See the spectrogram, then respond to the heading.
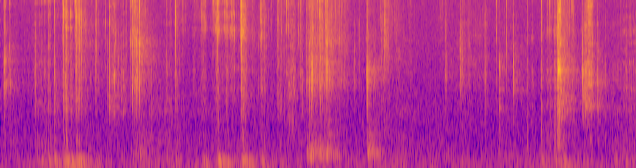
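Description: A utility knife blade scrapes and shaves flakes off the edge of a dry, cream-colored solid bar of Nevskaya Cosmetics soap. The clip is quiet, with bright, dry, crinkly scraping strokes in short irregular bursts, each one brief with no ring.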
